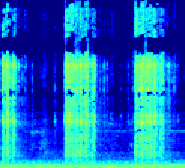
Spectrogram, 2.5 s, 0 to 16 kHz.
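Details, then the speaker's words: 2010 Mercedes GLK 350 with drive belt removed, idler and belt tensioner pulleys spun by hand give short gritty metallic rattling bursts from worn bearings, before replacement. "belt tensioners down here you can hear my mind my bearings are out"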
